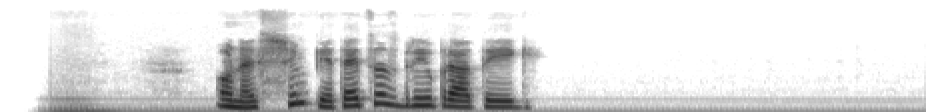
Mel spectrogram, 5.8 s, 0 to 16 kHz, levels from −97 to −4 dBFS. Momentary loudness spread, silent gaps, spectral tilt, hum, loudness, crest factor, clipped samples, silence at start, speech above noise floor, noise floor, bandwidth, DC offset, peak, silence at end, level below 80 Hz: 7 LU; none; -8 dB/octave; 50 Hz at -50 dBFS; -24 LUFS; 20 dB; under 0.1%; 0.35 s; 39 dB; -62 dBFS; 10.5 kHz; under 0.1%; -8 dBFS; 2.45 s; -54 dBFS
